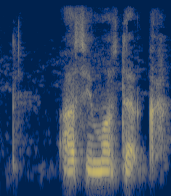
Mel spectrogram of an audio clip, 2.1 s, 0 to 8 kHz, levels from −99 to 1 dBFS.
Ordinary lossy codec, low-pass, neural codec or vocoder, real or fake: AAC, 48 kbps; 7.2 kHz; none; real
